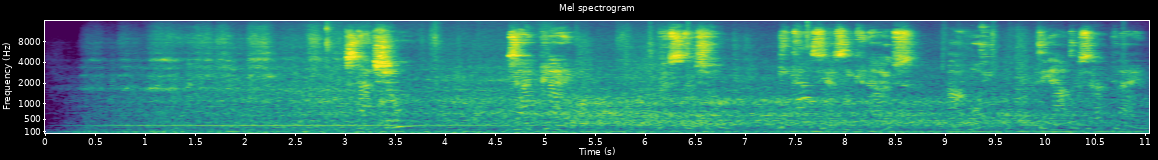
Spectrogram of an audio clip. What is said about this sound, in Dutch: We zijn net uit de metro gerold. Onderaan de, de trappen aan de Ahoy-zijde staan we op het Zuidplein.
